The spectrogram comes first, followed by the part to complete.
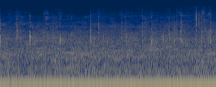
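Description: Outdoor crowd ambience: a steady low hum under faint, indistinct voices, with scattered light clicks.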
